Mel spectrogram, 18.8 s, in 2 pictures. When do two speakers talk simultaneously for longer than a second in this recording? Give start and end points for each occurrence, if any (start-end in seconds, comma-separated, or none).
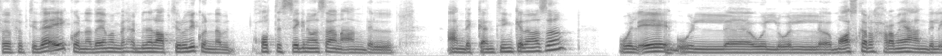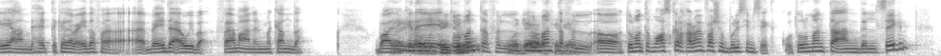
13.3-15.4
